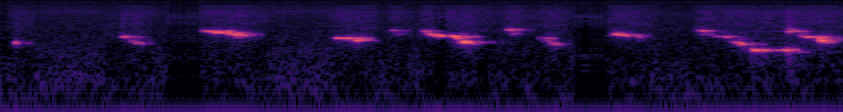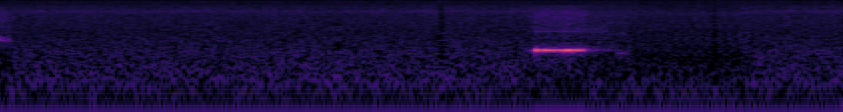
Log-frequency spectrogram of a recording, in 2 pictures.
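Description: Faint bird chirps: a quick, irregular string of short, high falling notes over the first three seconds, then a single lower note just after five seconds.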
